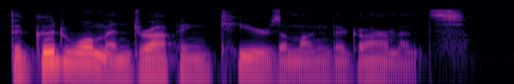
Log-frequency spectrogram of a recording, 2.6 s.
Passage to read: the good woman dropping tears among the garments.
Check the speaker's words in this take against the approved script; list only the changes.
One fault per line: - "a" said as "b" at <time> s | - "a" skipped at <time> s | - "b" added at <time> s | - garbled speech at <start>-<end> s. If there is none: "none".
none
